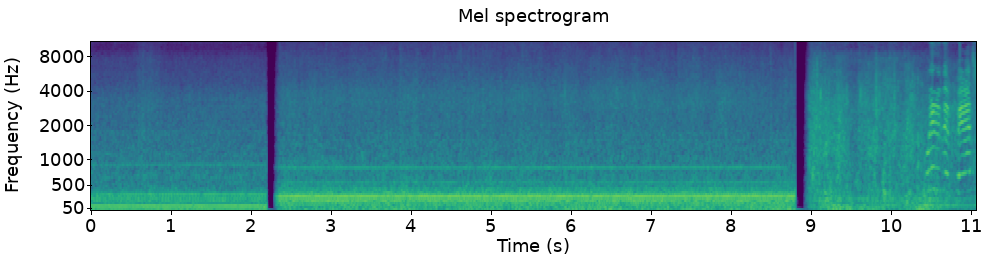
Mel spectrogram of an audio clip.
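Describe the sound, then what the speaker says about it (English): Rented do-it-yourself skiff with an 8-horsepower outboard cruising on Two Medicine Lake in Glacier National Park, a steady close motor drone with wind noise, cut briefly twice, ending with a voice speaking over the engine. "On 2 Medicine Lake, it was a do-it-yourself skiff with an 8-horsepower engine."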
